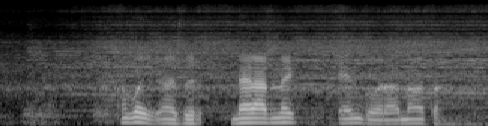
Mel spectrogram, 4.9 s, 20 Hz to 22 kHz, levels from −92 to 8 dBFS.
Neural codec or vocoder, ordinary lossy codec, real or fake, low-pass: none; none; real; 19.8 kHz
